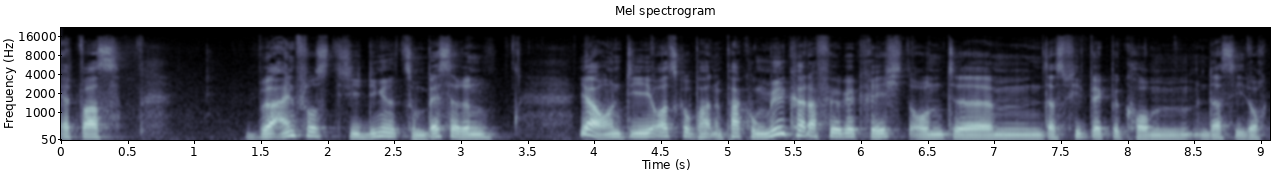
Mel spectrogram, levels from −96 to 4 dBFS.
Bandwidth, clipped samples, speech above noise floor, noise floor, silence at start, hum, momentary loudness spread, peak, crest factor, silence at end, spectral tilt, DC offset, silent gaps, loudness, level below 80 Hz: 16.5 kHz; under 0.1%; 42 dB; -64 dBFS; 0 s; none; 7 LU; -4 dBFS; 20 dB; 0.05 s; -6.5 dB/octave; under 0.1%; none; -23 LUFS; -64 dBFS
